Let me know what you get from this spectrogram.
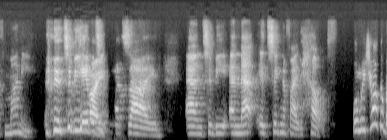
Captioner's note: laughs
